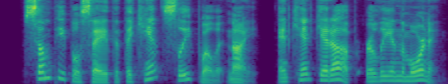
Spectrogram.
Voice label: Dictation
